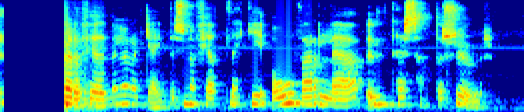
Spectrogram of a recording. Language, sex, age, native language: Icelandic, female, 30-39, Icelandic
